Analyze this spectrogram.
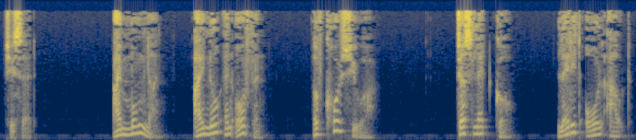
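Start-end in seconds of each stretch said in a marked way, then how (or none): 1.7-9.5 higher, steady woman's voice; Mongnan consoling. A narrator's reading. Mongnan firmly consoling the weeping boy. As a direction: tell him firmly he died well.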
